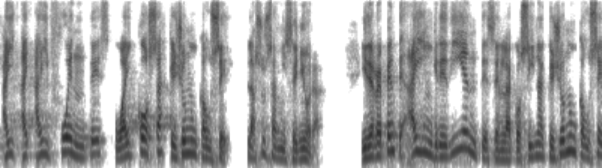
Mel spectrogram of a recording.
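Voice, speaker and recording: Middle-aged pastor, bright and fairly high-pitched, preaching with rhetorical questions; long hall reverb. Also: male voice. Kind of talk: sermon.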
